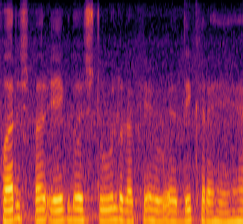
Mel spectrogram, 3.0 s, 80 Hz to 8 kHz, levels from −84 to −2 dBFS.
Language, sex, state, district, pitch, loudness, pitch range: Hindi, male, Uttar Pradesh, Lucknow, 140 Hz, -18 LUFS, 130-145 Hz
